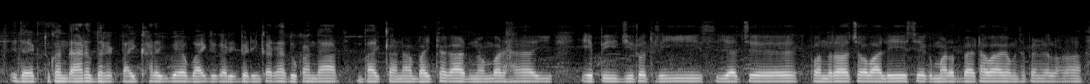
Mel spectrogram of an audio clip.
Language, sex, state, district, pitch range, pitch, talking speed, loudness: Hindi, male, Bihar, Sitamarhi, 135-140 Hz, 140 Hz, 200 wpm, -17 LUFS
